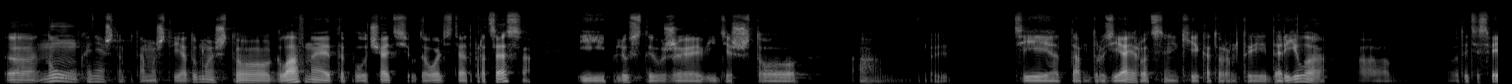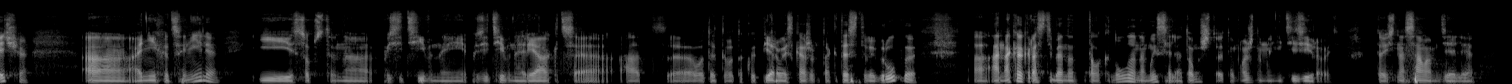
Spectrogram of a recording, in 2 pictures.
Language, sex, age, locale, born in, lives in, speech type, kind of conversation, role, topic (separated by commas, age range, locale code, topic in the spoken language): Russian, male, 20-24, ru-RU, Russia, Germany, conversation, advice, advisor, Как начать проект, если я чувствую сильное внутреннее сопротивление?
